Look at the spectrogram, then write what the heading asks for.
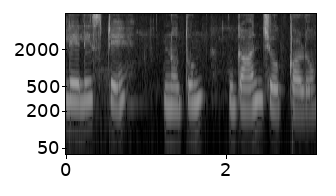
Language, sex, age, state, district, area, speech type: Bengali, female, 18-30, West Bengal, Hooghly, urban, read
